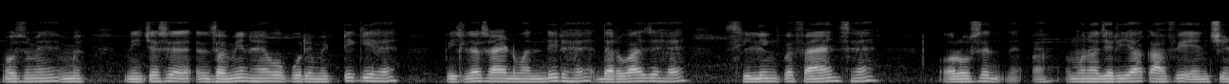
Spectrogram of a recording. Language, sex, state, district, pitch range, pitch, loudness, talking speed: Hindi, male, Jharkhand, Jamtara, 130-145 Hz, 140 Hz, -25 LUFS, 115 wpm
